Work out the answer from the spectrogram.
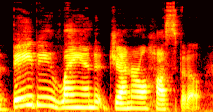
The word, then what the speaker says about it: Babyland General Hospital: that is the ba I'm sorry I keep saying it wrong it's the baby land General Hospital so in 2009 that's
